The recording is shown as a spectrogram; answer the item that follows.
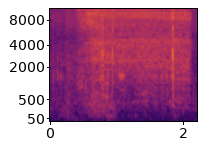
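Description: Steady airy hiss of a long drag on a box-mod vape, lasting about a second and a half, with a short sharp click near the end.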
